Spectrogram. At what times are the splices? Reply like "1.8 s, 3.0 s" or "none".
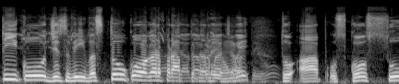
2.1 s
